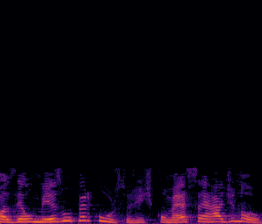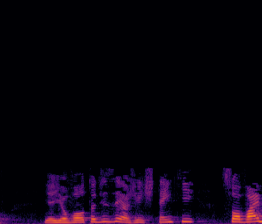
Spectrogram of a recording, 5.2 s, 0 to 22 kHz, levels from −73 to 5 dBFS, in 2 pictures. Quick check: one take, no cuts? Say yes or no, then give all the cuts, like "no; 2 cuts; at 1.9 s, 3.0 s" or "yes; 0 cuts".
yes; 0 cuts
